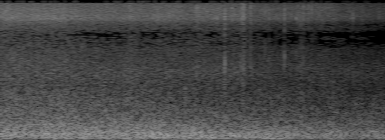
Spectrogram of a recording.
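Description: Ocean waves wash onto the shore at Tel Aviv beach as a continuous, broad rushing roar mixed with wind buffeting the microphone, steady and fairly loud with no talk.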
